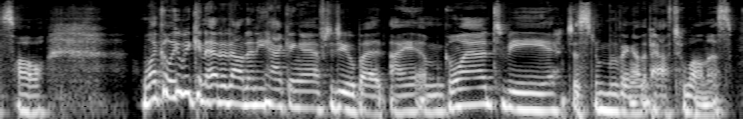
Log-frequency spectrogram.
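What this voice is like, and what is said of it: Voice still recovering from illness. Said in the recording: “My voice is getting better and better... The cough would not quit”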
